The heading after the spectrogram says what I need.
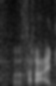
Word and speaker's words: Wrage: Volker Wrage. Wrage, yeah. Wrage, yeah. Wrage, Yeah. So that's the real pronunciation.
